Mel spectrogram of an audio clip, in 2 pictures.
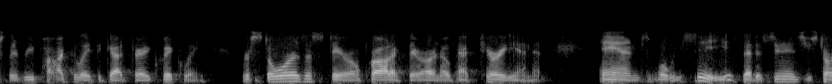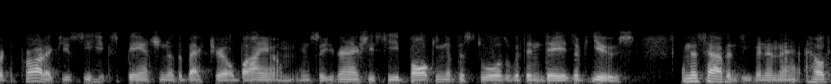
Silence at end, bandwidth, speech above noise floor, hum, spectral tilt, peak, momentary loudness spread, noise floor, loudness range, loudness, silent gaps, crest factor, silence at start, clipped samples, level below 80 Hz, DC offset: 0 s; 5 kHz; 29 dB; none; -10 dB/octave; -6 dBFS; 10 LU; -55 dBFS; 3 LU; -26 LUFS; none; 20 dB; 0 s; under 0.1%; -54 dBFS; under 0.1%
